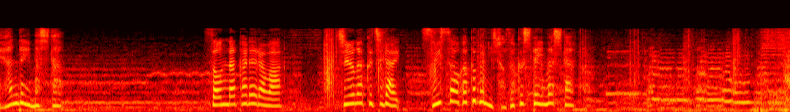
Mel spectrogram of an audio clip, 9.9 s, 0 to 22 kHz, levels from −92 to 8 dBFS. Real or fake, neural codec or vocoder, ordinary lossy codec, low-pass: fake; codec, 16 kHz, 4 kbps, FreqCodec, larger model; none; none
